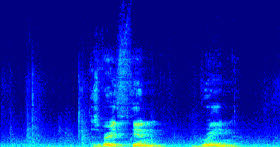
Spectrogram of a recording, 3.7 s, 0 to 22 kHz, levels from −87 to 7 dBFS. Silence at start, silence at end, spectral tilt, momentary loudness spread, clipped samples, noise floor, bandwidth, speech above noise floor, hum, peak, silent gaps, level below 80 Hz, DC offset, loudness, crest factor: 0 s; 0 s; -6 dB/octave; 24 LU; under 0.1%; -49 dBFS; 18 kHz; 22 dB; none; -12 dBFS; none; -56 dBFS; under 0.1%; -28 LUFS; 18 dB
